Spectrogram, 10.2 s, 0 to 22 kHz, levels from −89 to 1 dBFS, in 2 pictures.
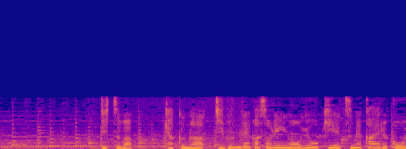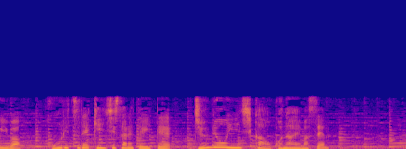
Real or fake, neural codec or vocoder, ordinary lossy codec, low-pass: real; none; none; none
